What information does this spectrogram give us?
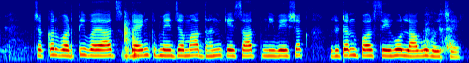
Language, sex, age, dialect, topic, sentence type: Maithili, female, 36-40, Eastern / Thethi, banking, statement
